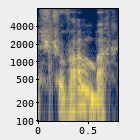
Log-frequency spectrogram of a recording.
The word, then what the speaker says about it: Schwambach: Mas saiba que essa família, Schwambach, né, a pronúncia alemã, ela é relativamente grande lá na Alemanha, aqui no Brasil também.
